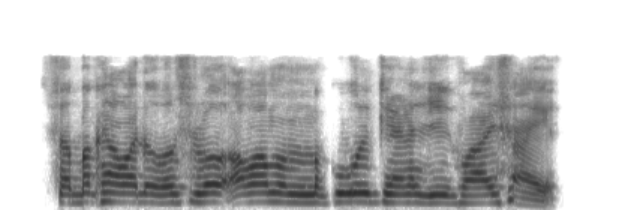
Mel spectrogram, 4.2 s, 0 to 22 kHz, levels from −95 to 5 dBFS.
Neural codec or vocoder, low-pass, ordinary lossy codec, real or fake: codec, 16 kHz, 4 kbps, X-Codec, HuBERT features, trained on general audio; 7.2 kHz; MP3, 64 kbps; fake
